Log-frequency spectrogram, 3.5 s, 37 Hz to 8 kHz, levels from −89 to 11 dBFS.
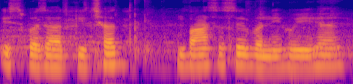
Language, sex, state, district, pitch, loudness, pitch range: Hindi, male, Arunachal Pradesh, Lower Dibang Valley, 120 Hz, -17 LUFS, 115-125 Hz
